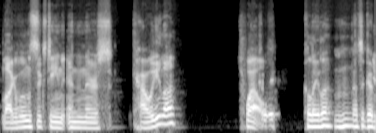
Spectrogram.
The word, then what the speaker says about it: Cahuilla: Me and Allison we actually looked up the pronunciation. It's Cahuilla is how you pronounce it.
